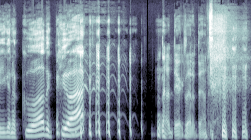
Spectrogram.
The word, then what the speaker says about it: Koch: It's spelled cock. Oh. K-O-C-H. But I think it's Koch.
